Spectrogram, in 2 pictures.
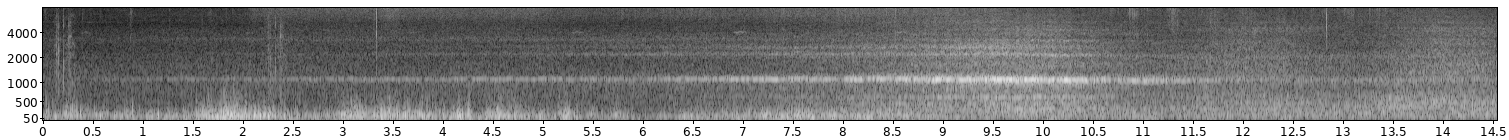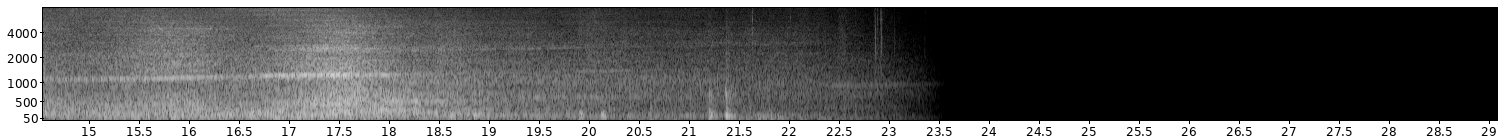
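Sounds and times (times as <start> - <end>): steady high whine: 0.1 - 23.2
electric train passing: 0.3 - 23.3.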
